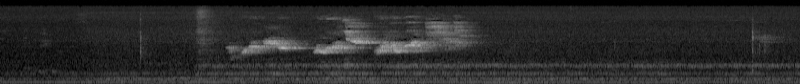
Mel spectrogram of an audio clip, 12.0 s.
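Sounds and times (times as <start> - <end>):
songbird singing: 3.4 - 7.4.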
